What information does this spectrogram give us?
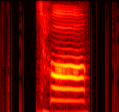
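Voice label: "cok3", Cantonese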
